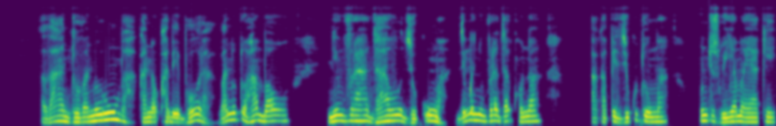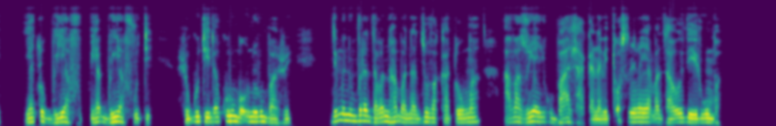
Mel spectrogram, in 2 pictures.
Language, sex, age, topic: Ndau, male, 18-24, health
